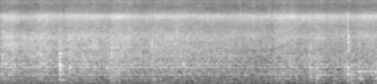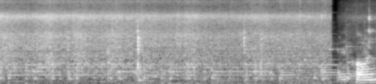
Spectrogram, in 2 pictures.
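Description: Tuna chilli being stirred in a hot frying pan, a continuous sizzle and hiss with frequent light scraping and clicking of the utensil against the pan, close and fairly loud, with no voices.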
